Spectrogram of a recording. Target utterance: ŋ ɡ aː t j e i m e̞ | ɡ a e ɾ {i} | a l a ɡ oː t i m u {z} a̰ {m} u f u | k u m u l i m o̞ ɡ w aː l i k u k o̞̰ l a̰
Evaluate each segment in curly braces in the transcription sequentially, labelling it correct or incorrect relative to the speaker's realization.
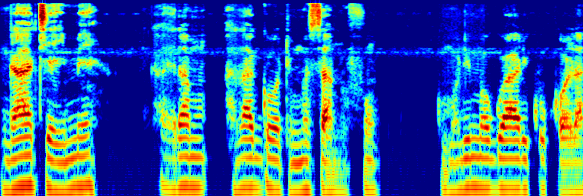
incorrect: a, incorrect: s, incorrect: n

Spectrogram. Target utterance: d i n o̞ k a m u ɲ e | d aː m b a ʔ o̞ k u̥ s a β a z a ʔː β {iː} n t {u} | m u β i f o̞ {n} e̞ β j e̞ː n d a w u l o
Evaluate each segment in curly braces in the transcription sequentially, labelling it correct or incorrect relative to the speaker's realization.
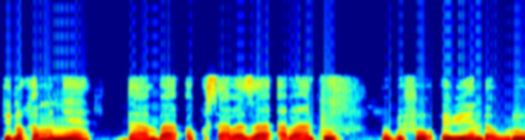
incorrect: aː, correct, incorrect: none

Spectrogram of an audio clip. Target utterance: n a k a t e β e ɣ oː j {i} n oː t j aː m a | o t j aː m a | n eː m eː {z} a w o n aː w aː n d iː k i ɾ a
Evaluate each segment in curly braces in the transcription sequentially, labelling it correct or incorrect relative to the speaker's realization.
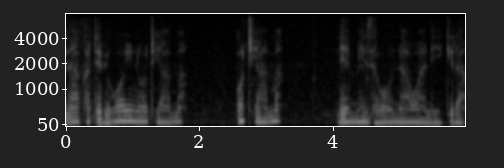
correct, correct

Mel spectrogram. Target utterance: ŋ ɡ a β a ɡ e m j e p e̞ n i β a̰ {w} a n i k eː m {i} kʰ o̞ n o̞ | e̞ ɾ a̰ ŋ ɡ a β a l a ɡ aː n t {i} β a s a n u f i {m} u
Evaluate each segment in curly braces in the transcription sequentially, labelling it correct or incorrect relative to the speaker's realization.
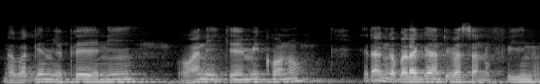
correct, correct, correct, incorrect: n

